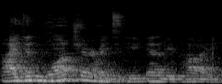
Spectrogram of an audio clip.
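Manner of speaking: usual speaking voice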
